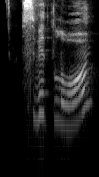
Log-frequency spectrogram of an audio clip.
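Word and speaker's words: светло: Svetlo, да, tout ce qui est comme Svetlo, c'est clair. Svetlo, Svet, hein, Svet, lumière. Hein? N'oubliez pas que c'est S, jamais Z.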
